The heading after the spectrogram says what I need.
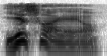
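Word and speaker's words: ישועה: 이 참 놀라운 것은 여기 내 구원에 해당되는 히브리어가요. 발음이 예수아예요. 여러분, 예수님의 히브리 발음이 예수아잖아요. 철자는 조금 다릅니다만 발음은 똑같아요.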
